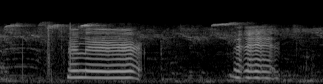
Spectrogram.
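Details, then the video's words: Pesky goat giving two loud, wavering bleats, the first long and sliding slightly downward at the end, the second shorter after a pause, with a faint bleat at the start and a steady high hiss behind. "ang kambing na makulit"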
